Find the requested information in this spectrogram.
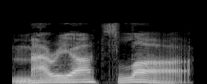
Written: mariottes law

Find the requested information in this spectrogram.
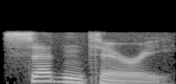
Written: sedentary

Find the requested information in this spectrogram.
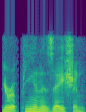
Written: Europeanization

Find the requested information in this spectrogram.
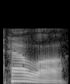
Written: Pella

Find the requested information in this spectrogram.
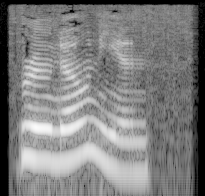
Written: brunonian

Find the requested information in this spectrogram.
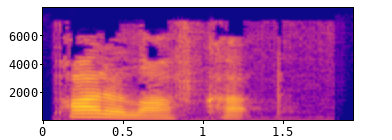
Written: Podoloff Cup

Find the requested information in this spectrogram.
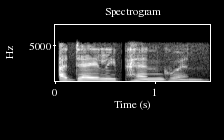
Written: Adelie penguin

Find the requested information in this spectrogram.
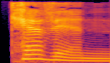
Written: kevin

